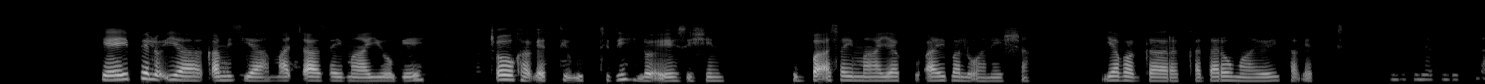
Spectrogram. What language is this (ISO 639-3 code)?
wal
